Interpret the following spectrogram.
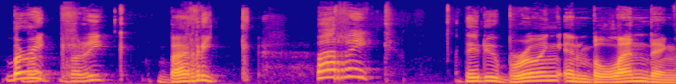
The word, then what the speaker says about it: Barrique: is called barik and it's spelled b-a-r-r-i-q-u-e almost like baroque but barik they do brewing and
